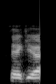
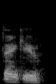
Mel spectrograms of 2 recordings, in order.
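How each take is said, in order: First: Said in the usual way. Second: Much softer, lower, almost breathed thanks; barely voiced thank you. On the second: Real, not acted. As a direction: say it under your breath, touched.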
